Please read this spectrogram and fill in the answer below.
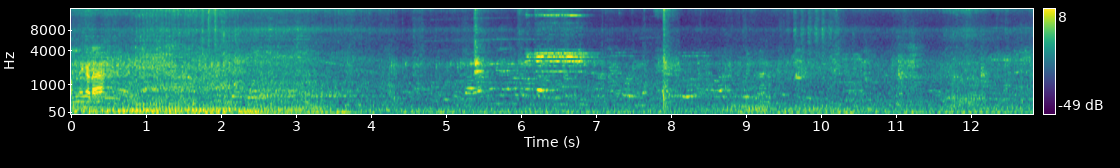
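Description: Busy fuel-station forecourt: a low steady rumble of motorcycle and vehicle engines, louder in the first few seconds, with scattered voices. About six seconds in, a short high horn-like toot sounds.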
